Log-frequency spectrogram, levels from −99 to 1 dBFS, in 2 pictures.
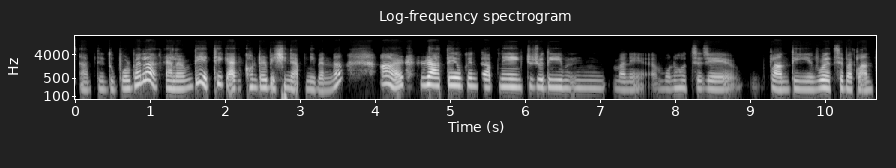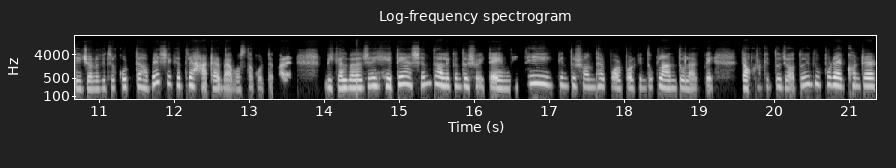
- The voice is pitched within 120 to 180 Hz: No, high, 230 Hz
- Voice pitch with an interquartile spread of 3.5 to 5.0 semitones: Yes, average, 4.1 semitones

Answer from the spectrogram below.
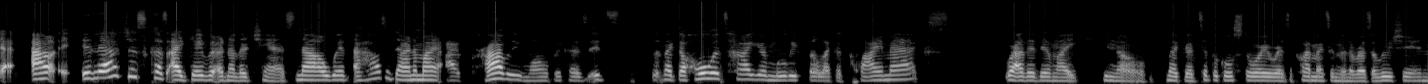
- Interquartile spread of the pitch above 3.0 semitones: Yes, average, 4.1 semitones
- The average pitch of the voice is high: Yes, high, 200 Hz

